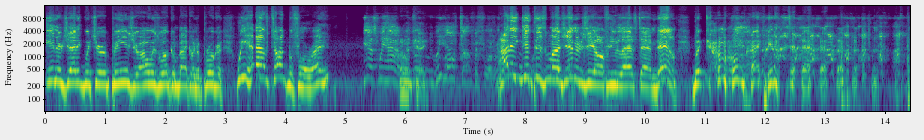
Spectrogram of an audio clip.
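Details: Adult men in conversation; normal speech.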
